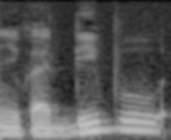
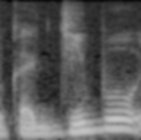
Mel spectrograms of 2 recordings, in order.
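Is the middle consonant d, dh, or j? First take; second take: d; j. First: The middle consonant is a plain d sound. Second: The middle consonant is a j sound. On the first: "jangan yukadibu" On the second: "jangan yukajibu"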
